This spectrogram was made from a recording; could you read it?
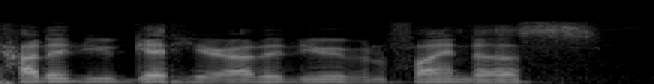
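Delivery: plain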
